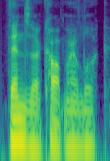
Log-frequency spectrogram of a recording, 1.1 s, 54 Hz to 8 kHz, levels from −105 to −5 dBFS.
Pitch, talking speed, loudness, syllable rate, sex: 85 Hz, 215 wpm, -20 LUFS, 5.4 syllables/s, male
